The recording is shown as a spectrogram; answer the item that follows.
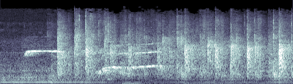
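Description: A loud whistle from the audience, then a crowd breaking into applause about a second in, with more whistles over the clapping.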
